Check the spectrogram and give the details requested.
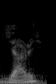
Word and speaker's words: Jari: Spelt Jari, but I'm pretty sure it would be pronounced Yari.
